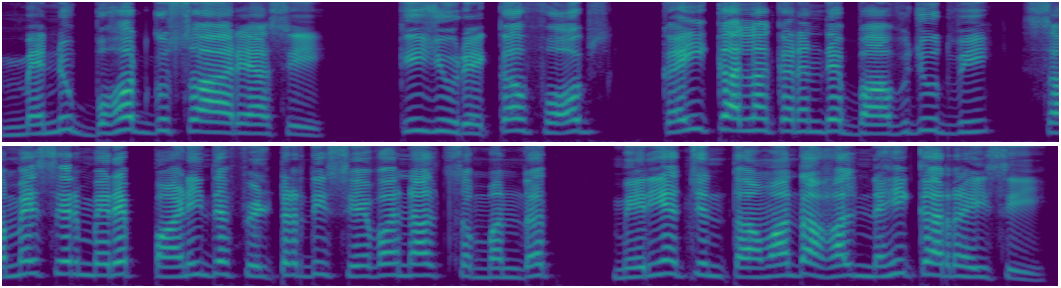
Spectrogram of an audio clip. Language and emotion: Punjabi, angry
